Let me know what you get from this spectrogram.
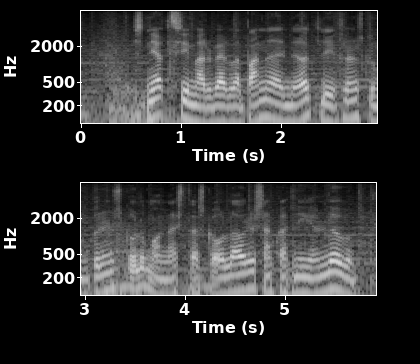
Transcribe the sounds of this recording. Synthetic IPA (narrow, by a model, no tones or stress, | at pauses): snjɛt̪l̥siːmaɾvɛɾðapanːaðɪɾmɛðœt̪lʏifɾœnskʏmkɾʏnskowlʏma̰wnajst̪asko̰ːwlaːwɾɪsam̥kʰvant̪niːjʏmlœːɣʏm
